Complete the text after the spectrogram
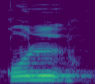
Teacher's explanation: قاف کو موٹا کرنا ہے، لام کے ساتھ ملائیں گے، لام ساکن غنہ نہیں ہوگا.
